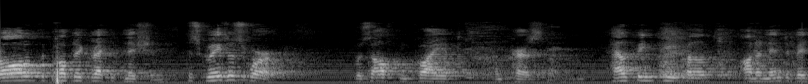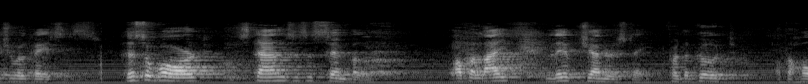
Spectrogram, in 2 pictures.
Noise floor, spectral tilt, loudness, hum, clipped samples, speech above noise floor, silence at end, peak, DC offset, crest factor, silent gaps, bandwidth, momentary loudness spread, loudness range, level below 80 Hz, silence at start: -47 dBFS; -5 dB/octave; -26 LUFS; none; under 0.1%; 21 dB; 0 s; 0 dBFS; under 0.1%; 26 dB; none; 8 kHz; 19 LU; 5 LU; -54 dBFS; 0 s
